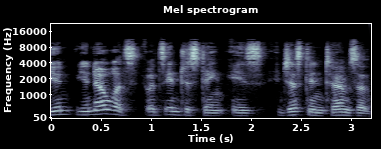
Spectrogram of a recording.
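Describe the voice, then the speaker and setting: With a South African accent, a man speaks at a moderate pace and ordinary pitch variation over a quiet background. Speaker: rabbi. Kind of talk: podcast interview.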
